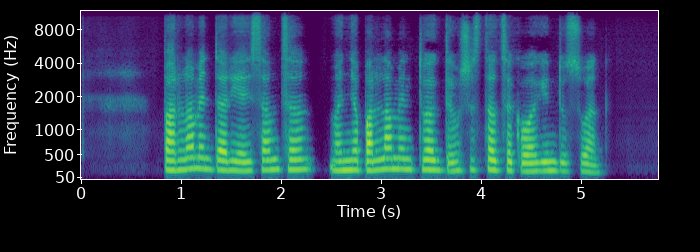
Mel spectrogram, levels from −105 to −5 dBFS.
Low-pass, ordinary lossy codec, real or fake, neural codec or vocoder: 10.8 kHz; Opus, 64 kbps; fake; codec, 24 kHz, 0.5 kbps, DualCodec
